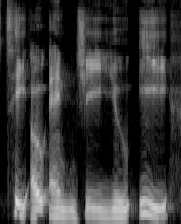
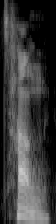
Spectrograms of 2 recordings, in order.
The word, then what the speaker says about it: tongue: Be careful of the pronunciation. The spelling is weird. It's Tongue, but the vowel sound is a. So it's tongue, the tongue that's in your mouth.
